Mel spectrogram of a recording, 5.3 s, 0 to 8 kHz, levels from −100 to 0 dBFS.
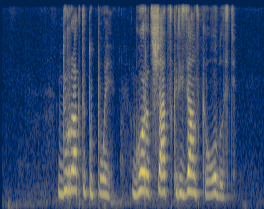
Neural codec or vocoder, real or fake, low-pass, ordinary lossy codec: none; real; 7.2 kHz; none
